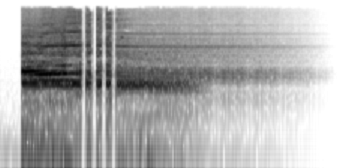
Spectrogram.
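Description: Sudden loud stinger sound effect: a harsh, high-pitched screech with a few quick clicks in it, fading out over about a second and a half.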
